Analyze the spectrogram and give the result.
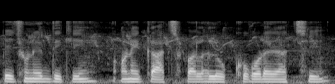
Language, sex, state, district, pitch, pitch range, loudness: Bengali, male, West Bengal, Cooch Behar, 125 Hz, 125-135 Hz, -16 LUFS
